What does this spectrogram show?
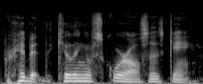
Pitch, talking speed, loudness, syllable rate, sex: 135 Hz, 205 wpm, -18 LUFS, 5.9 syllables/s, male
